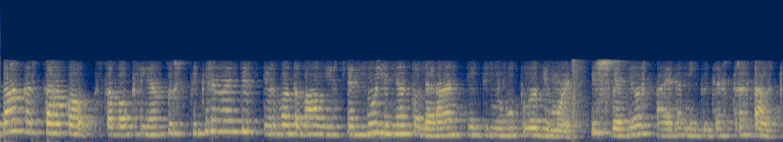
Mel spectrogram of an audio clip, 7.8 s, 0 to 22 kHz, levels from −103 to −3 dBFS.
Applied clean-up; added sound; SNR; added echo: neural separator model SepFormer DNS4.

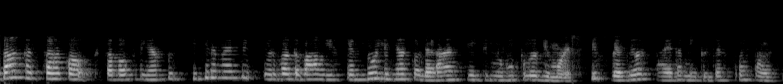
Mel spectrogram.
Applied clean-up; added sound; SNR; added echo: neural mask model DeepFilterNet 3.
